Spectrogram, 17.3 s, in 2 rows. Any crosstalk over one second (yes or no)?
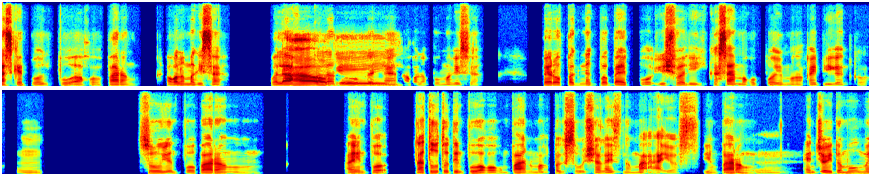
yes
